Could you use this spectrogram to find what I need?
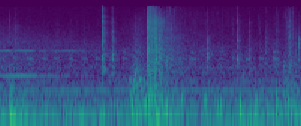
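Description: Metal blades clash and strike during a fight.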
